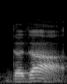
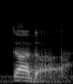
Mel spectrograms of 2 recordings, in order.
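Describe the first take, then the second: First: "da-da" with the second da punched; light "da", then strong "DA"; stress on second da. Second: "da-da" with the first da leading; strong first "da", lighter second "da"; stress on first da. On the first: Teacher shows how iambic feet go, stress on second da. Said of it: "they go da-da instead of da-da". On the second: Teacher shows the wrong foot, stress on first da. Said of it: "instead of da-da". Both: Shown as a demonstration.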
